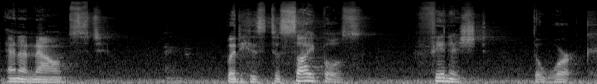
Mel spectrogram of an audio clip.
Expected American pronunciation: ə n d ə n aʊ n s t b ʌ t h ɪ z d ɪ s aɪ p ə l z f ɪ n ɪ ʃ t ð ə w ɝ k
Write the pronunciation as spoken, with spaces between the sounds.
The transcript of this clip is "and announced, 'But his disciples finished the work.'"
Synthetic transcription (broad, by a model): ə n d ə n aʊ n s t b ʌ t h ɪ z d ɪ s aɪ p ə l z f ɪ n ɪ ʃ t ð ə w ɝ k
